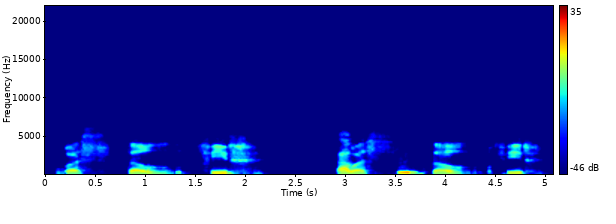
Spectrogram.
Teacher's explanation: গয়েনের মাখরাজ হলো হলকের শেষ থেকে, যেটা কিনা আমরা বাংলা গ যেখান থেকে উচ্চারণ করি এর থেকেও দুই ধাপ পিছনে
